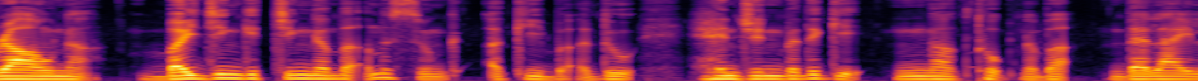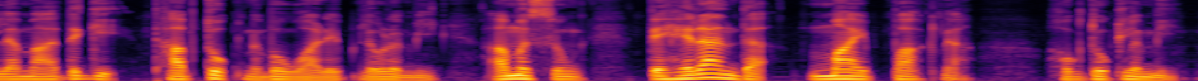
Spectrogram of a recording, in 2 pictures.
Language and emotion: Manipuri, neutral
